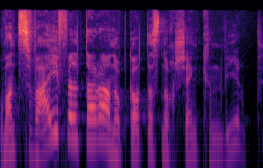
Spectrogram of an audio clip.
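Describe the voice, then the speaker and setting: Very slowly and in a warm tone, a man speaks with very wide pitch swings against a quiet background. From Switzerland. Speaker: pastor. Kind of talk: sermon. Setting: church with congregation. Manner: conversational, warm, earnest. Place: church. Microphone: headset.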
